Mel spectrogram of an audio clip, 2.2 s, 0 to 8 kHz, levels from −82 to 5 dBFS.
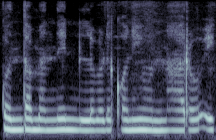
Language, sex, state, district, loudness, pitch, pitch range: Telugu, female, Andhra Pradesh, Annamaya, -16 LUFS, 225 Hz, 215-225 Hz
